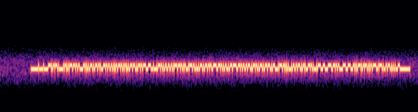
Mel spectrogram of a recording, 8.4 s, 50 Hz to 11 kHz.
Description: RTTY (75 baud, 170 Hz shift), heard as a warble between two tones, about 1460 Hz centre. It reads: DE VRAAG IS DAN OOK WIE BEPAALT WAT IN AANMERKING KOMT VOOR STEUN.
